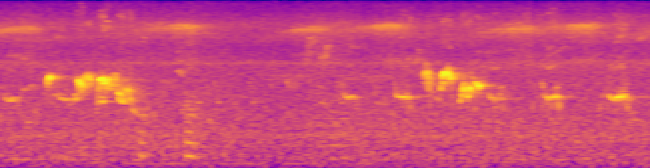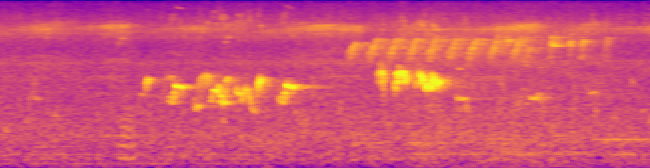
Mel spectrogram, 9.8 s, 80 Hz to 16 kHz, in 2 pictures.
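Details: Decoy red-whiskered bulbul from Hòa Bình used in trapping, 10 May 2017, giving short bursts of bright, chattering warbled notes in clusters, with quiet gaps between phrases and a constant high hiss behind.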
